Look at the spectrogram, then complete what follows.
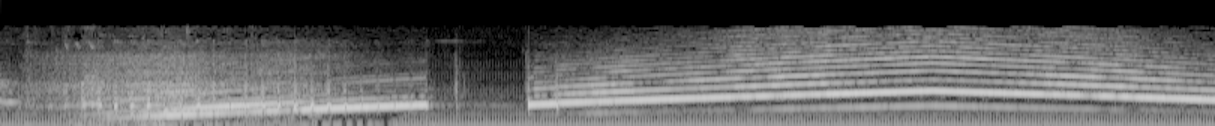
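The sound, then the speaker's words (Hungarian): A civil defense warning siren in Borsod-Abaúj-Zemplén county, Hungary, sounds a reduced-mode test signal, its wailing tone rising steadily, cutting out briefly, then climbing again and holding high before starting to fall. Loud and sustained, with no talking. “Most a csökkentett üzemű próbajelét hallják.”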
